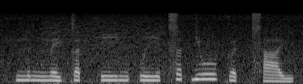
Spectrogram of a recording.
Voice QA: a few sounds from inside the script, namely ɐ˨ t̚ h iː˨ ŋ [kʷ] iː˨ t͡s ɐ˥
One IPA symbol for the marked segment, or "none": kʷ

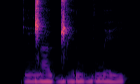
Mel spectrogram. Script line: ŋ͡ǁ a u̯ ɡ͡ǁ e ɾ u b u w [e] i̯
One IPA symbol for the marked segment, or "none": e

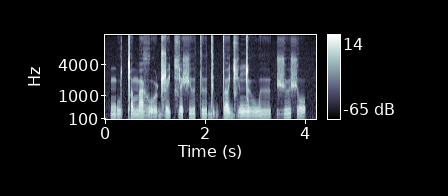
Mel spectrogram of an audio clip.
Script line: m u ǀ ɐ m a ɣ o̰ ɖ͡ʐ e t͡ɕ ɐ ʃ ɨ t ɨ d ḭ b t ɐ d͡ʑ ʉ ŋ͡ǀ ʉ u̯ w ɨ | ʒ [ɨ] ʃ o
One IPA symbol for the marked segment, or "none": ʉ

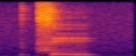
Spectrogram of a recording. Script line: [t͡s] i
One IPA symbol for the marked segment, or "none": t͡s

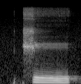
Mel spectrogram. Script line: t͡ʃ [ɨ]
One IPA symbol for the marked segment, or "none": i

